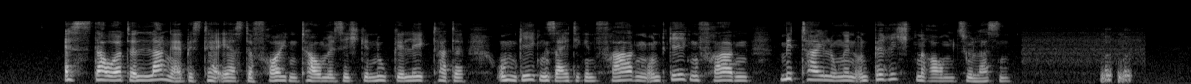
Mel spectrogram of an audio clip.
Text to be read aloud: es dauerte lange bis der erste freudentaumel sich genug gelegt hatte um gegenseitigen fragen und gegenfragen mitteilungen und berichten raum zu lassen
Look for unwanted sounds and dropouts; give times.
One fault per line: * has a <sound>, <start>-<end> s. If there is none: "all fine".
* has a laugh, 11.0-11.3 s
